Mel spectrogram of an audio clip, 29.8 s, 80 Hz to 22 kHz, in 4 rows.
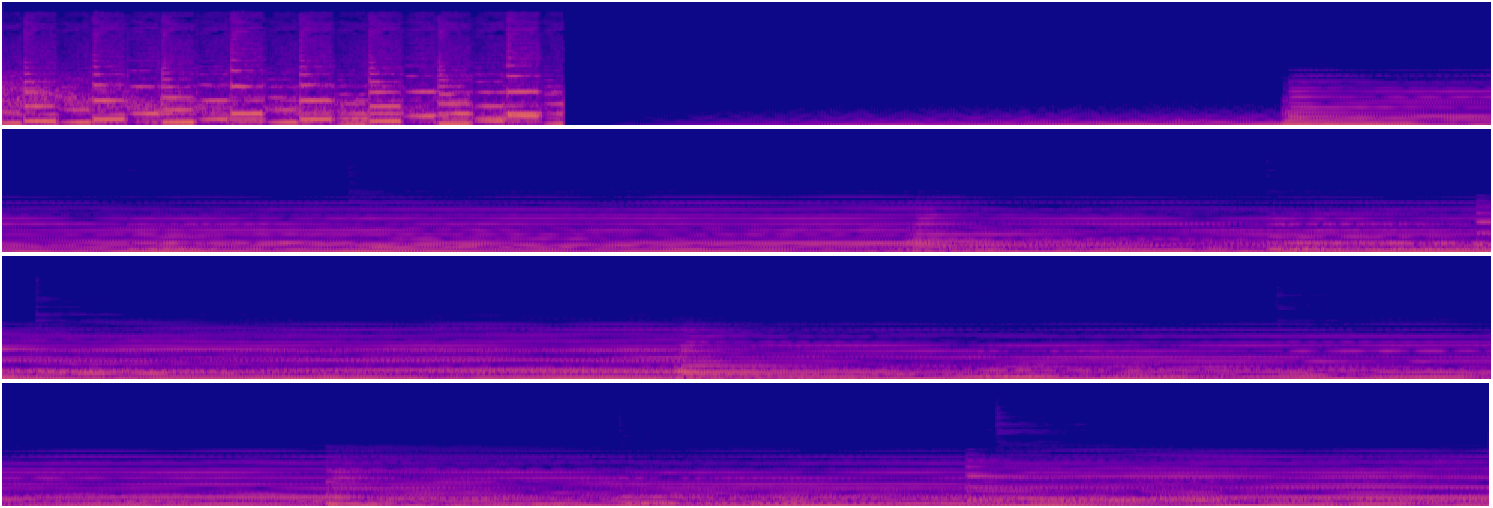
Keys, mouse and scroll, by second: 1.7 click, 2.5-4.0 scroll down 1, 4.0 space, 4.6 ctrl+alt+click, 5.6 ctrl+alt+click, 6.5 click, 7.3 ctrl+click, 9.6 scroll up 1, 10.0-10.8 scroll down 1, 11.6 ctrl+l, 13.1 click, 22.3-22.7 scroll up 1, 26.8 click.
